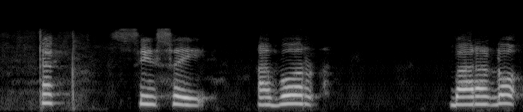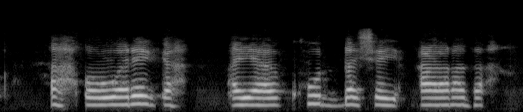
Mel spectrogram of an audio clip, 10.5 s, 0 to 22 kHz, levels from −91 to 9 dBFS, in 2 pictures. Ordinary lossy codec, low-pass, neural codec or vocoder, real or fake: none; none; codec, 16 kHz, 4 kbps, FreqCodec, smaller model; fake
